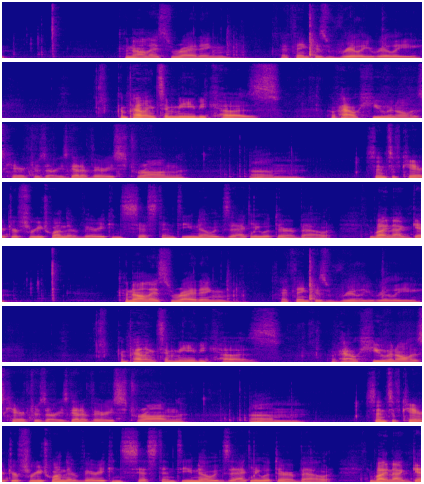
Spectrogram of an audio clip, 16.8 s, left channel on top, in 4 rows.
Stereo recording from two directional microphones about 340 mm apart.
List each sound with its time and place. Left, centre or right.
1.1 s speech: centre
5.1 s shuffling cards: centre
5.4 s speech: left
7.4 s speech: centre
